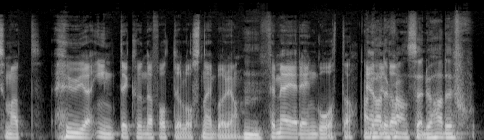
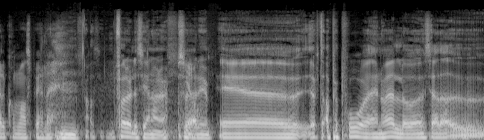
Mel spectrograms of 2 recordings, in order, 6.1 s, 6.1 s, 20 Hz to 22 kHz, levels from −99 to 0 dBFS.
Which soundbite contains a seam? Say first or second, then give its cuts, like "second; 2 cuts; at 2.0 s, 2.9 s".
first; 1 cut; at 4.5 s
